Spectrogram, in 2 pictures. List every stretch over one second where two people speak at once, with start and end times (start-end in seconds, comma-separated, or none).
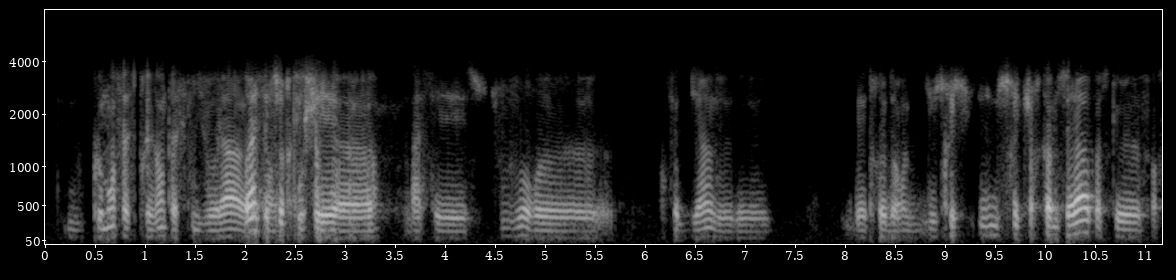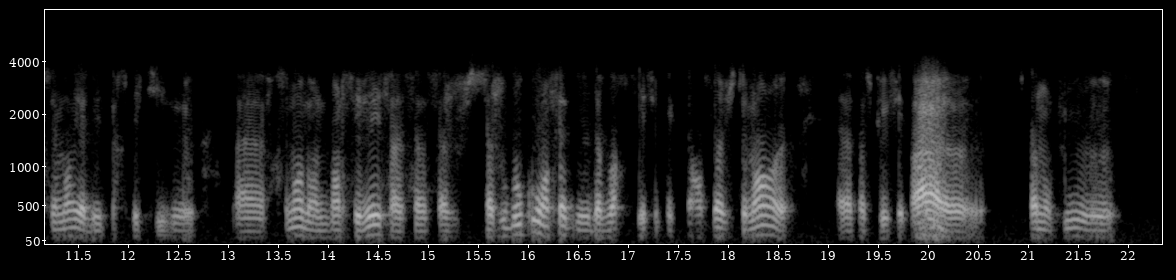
2.0-3.4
